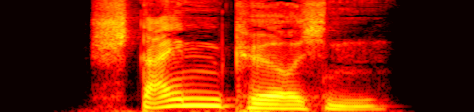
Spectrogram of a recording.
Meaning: plural of Steinkirche
- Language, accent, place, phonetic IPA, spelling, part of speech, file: German, Germany, Berlin, [ˈʃtaɪ̯nˌkɪʁçn̩], Steinkirchen, noun, De-Steinkirchen.ogg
